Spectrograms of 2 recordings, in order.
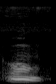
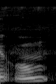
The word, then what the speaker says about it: ओम: तो जो पीड़ा नाड़ी है वो पूरे दिन भर आ का उच्चारण करती है, एक स्वर से आ। और सुषुम्ना नाड़ी ऊ का उच्चारण करती है, ऊ। और ईड़ा नाड़ी अर्थात सूर्य नाड़ी वो माँ का उच्चारण करती है। तो इन तीन शब्दों का मेल हुआ ओम, इसको कहते हैं नाम।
